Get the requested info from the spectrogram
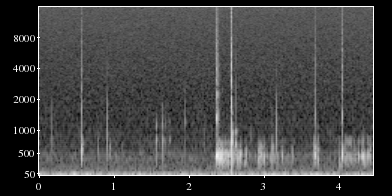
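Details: Scattered gurgles and clicks heard through a stethoscope placed on multiple parts of the belly: ordinary active bowel sounds (borborygmi).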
